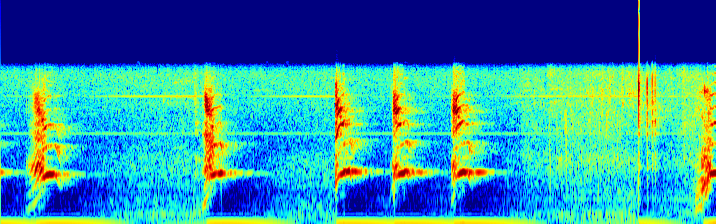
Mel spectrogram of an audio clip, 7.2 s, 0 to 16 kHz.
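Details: An 11-week-old beagle puppy confronting a broom gives six sharp, high yipping barks with quick falling tails, spaced irregularly over seven seconds, plus one brief click between barks in a quiet room.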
